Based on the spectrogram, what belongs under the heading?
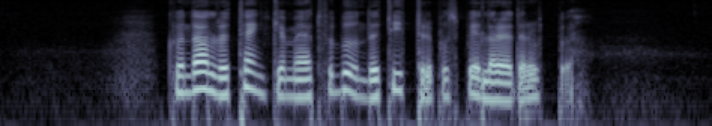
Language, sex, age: Swedish, female, 24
